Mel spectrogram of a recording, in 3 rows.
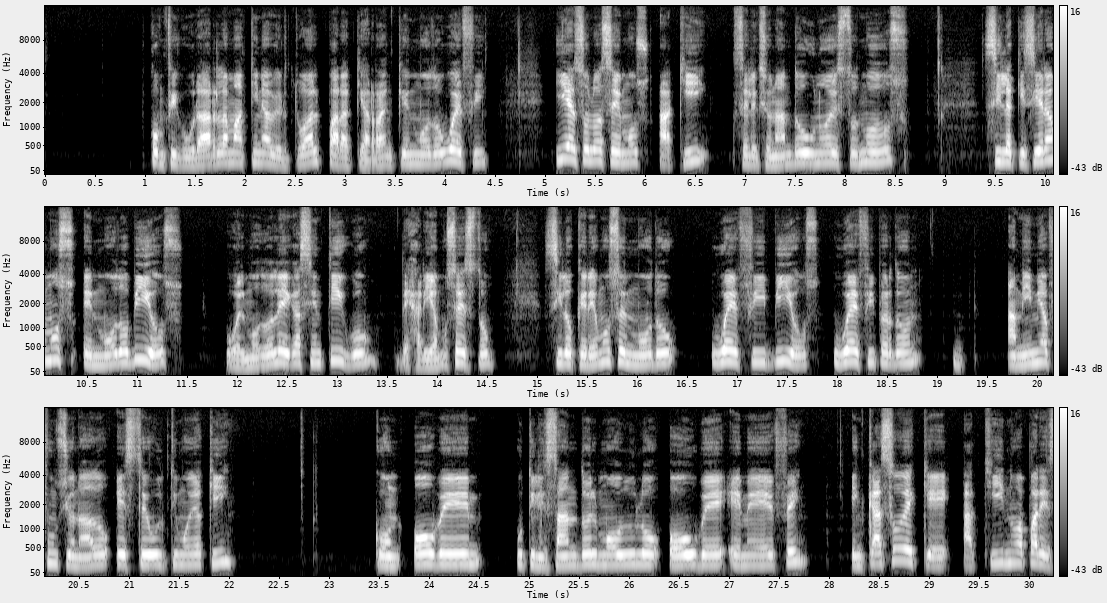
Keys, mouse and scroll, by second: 4.1 click, 9.2 click, 14.0 click, 21.0 click, 29.8 click.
